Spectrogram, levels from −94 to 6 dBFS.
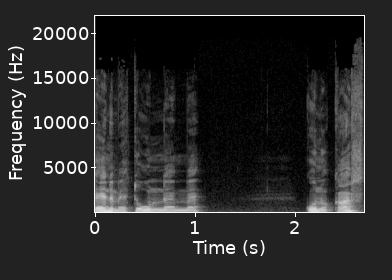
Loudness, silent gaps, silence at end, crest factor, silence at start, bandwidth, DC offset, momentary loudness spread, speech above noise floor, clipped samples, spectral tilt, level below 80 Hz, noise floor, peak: -18 LUFS; none; 0.05 s; 18 dB; 0 s; 14.5 kHz; under 0.1%; 11 LU; 48 dB; under 0.1%; -7.5 dB/octave; -58 dBFS; -64 dBFS; 0 dBFS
